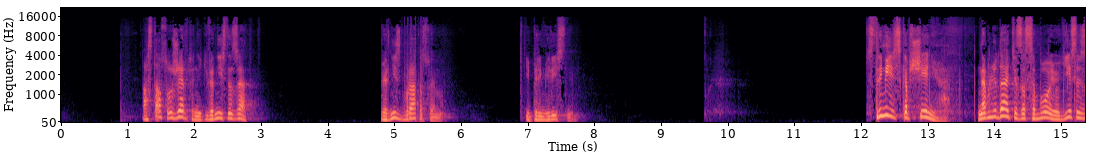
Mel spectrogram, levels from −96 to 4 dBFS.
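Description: Processor overload crackle runs from 5.11 to 5.48 s. The processor fell behind and missed about twenty of its short audio buffers over this stretch, each roughly 5 ms long. Every missed buffer came out as a sliver of silence with abrupt edges. Packed together, these tiny dropouts sound like a gritty, tearing crackle over the speech, and it stops once the load eases.

A short stall from a late packet follows at 8.47 to 8.51 s. A packet arrived late and the jitter buffer ran dry, so the receiver stretched the last sound for about 21 ms until the packet came in. It then resumed from the same point, so nothing is lost. The speech just hangs for an instant, and the delay is about 21 ms longer afterwards.

Repeated packet loss with a robotic sound covers 9.24 to 9.58 s. Four separate gaps, the longest 20 ms, remove about 60 ms of audio in total. Each hole is patched by continuing the previous sound, and the patches make up about 17% of the stretch. 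Because the gaps follow each other closely, the speech turns choppy and robotic, with pieces dropped out.

Short concealed packet loss occurs at 9.93 to 9.97 s and again at 10.11 to 10.15 s. Each time about 20 ms never reached the decoder in time. The hole was filled by extending the preceding sound and then blending back into the real signal. This gives a brief smear or wobble.

Processor overload crackle returns at 13.51 to 13.75 s. This time about ten buffers are missed, so the crackly tearing burst is shorter.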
